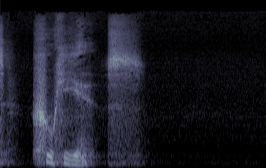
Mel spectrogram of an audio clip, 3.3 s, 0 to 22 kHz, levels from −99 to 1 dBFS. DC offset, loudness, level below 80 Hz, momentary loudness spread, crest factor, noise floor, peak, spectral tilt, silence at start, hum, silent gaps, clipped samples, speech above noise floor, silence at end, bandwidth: under 0.1%; -41 LUFS; -84 dBFS; 9 LU; 22 dB; -75 dBFS; -24 dBFS; -2 dB/octave; 0 s; none; none; under 0.1%; 32 dB; 1.55 s; 16.5 kHz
